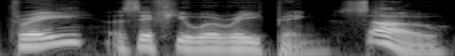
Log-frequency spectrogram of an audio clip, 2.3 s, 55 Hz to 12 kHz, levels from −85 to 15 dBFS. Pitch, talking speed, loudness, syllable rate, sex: 120 Hz, 160 wpm, -17 LUFS, 4.3 syllables/s, male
